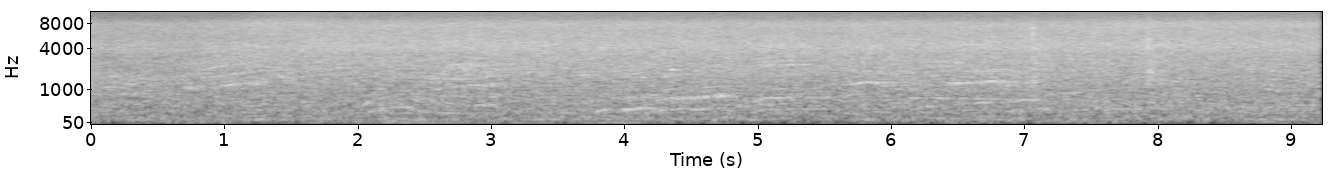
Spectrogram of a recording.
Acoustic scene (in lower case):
park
